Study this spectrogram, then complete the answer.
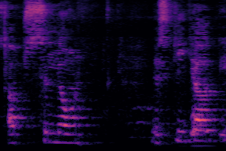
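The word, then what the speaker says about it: upsilon: इसकी प्रोनाउंसिएशन होती है अपसिलोन।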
